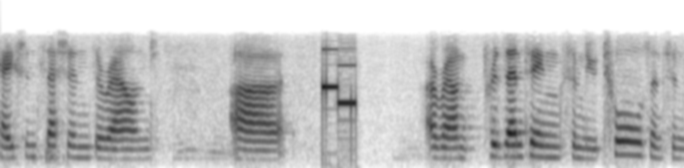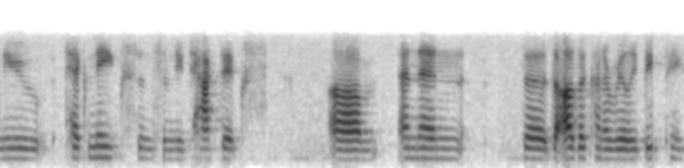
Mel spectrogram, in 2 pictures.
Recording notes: Call recorded on November 3, 2010.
